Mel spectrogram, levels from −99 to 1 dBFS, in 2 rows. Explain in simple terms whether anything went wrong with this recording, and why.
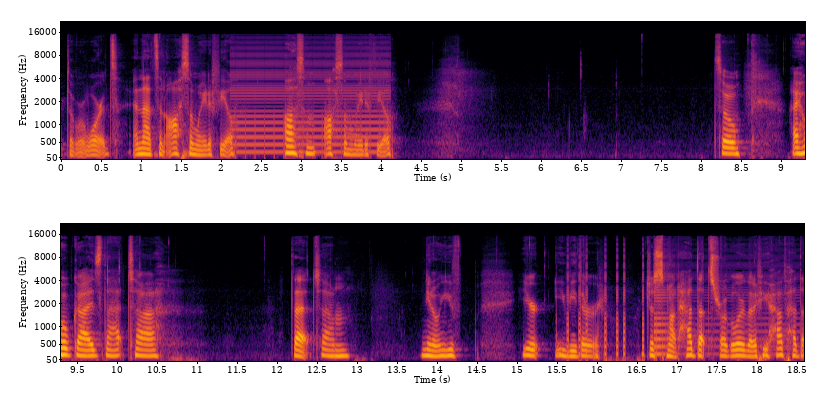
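A mobile phone on the old 2G network was close to the recording equipment, and the equipment's audio circuitry picked up its radio signal. Two kinds of interference result.

GSM phone buzz: While the phone was on a call, it transmitted in short radio pulses about 217 times a second. The circuitry turned those pulses into sound, producing a harsh, raspy buzz at 217 Hz with many overtones layered on top. This buzz has nothing to do with the speech. It runs steadily from 2.11 to 4.12 s. It returns from 16.73 s until 18.55 s, somewhat fainter than the first time.

GSM signalling bursts: Just before that second buzz, from 15.62 to 16.73 s, the phone was only exchanging brief bursts with the network, the way it does when a call or message is being set up. Each burst leaks into the audio the same way, so instead of a steady buzz you hear a galloping dit-dit-dit of short 217 Hz buzzes. 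These are fairly loud against the speech, and they then give way to the steady call buzz.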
